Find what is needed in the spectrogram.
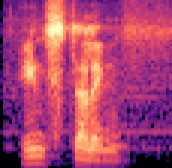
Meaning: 1. institution 2. attitude 3. setting, configuration option 4. adjustment 5. setting, atmosphere
- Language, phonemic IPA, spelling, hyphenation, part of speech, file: Dutch, /ˈɪnˌstɛ.lɪŋ/, instelling, in‧stel‧ling, noun, Nl-instelling.ogg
